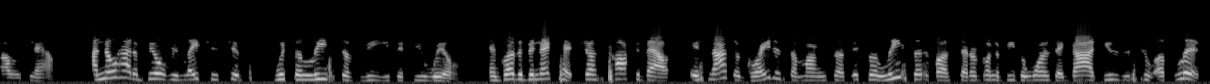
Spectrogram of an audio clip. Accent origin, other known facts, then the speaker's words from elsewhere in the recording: Texas, United States; moved away; also born or lived in Atlanta; I'm not from Atlanta. I'm from Texas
